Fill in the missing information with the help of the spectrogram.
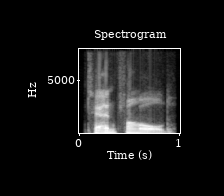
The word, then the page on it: tenfold: American English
